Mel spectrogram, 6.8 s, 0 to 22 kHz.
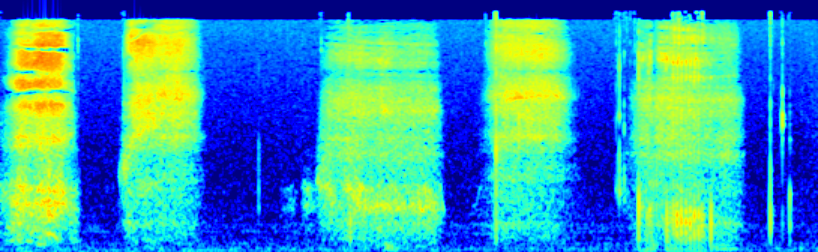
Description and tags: lorenc fx27 breath
male, sfx, vocal, mouth, fx, voice, effect, sound, human, sounddesign, breath, soundeffect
